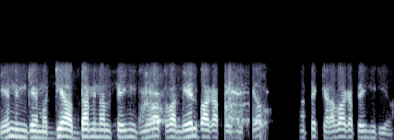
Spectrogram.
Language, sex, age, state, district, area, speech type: Kannada, male, 30-45, Karnataka, Mandya, rural, conversation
